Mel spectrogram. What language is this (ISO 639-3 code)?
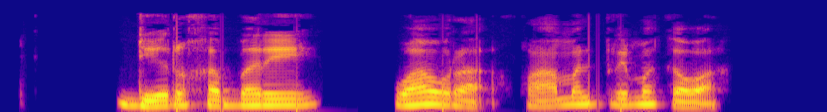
pus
